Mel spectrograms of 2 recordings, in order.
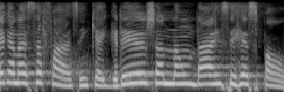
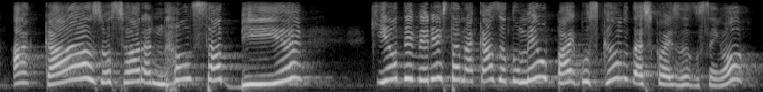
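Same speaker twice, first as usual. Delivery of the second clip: acted-out cheeky, ironic, jokey teenage voice; 4 semitones higher than usual. Retelling young Jesus answering his mother; mock-ironic retort. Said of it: "Ele usa de uma senhora ironia".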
